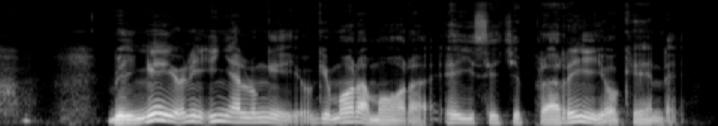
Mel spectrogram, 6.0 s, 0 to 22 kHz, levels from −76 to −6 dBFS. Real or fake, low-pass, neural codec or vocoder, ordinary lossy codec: fake; none; vocoder, 44.1 kHz, 128 mel bands every 256 samples, BigVGAN v2; none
